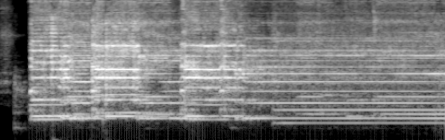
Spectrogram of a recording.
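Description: Uilleann pipes sounding a held drone-and-chord texture: several sustained notes that shift during the first two seconds, then a steady chord from the regulators with a lower note joining about two and a half seconds in.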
